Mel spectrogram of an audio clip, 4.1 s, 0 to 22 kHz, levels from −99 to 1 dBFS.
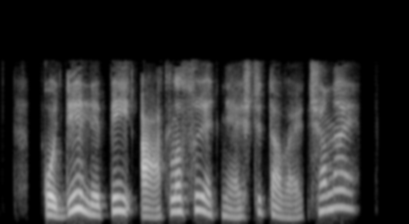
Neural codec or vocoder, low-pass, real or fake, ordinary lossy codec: none; 7.2 kHz; real; MP3, 48 kbps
